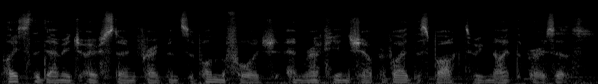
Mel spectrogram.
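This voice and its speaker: A man's voice: sits low, fairly even intonation, normal speed, bright, forceful tone, slight background noise. A man streaming a game, reading quest text aloud and adding casual commentary. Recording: game music behind the voice. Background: game music.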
